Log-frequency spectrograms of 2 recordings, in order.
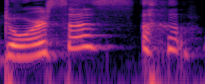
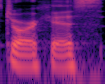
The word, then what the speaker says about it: Dorcas: dorcas man i okay it's spelled luckily not with a k but it it's spelled with a c but it's like if it was spelled with a k it would be d-o-r-k-u-s dorcas but it's a c maybe it's like dorsis it's dorkas um it's like i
